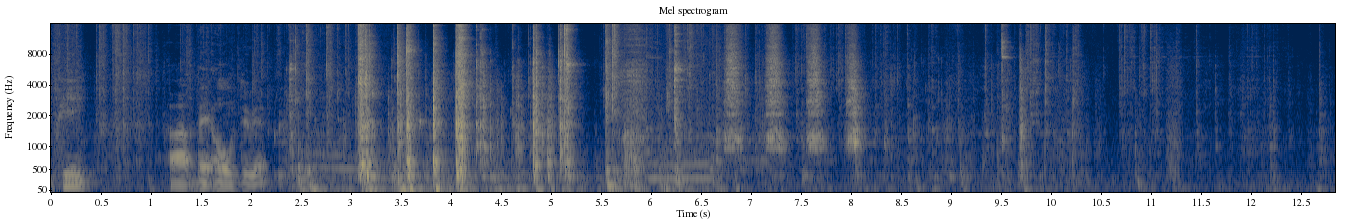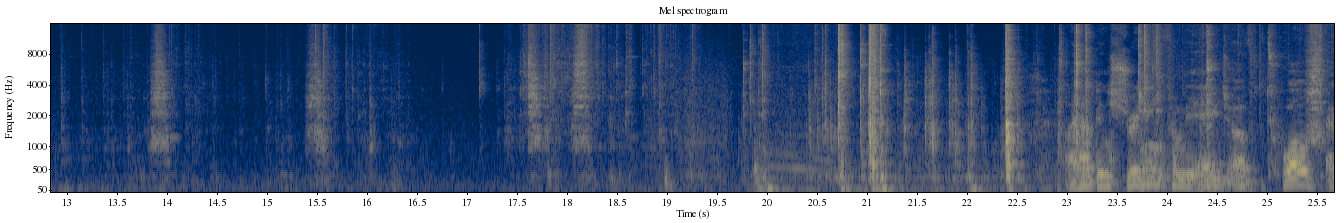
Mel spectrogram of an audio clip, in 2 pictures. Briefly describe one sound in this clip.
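Taut strings twang and rattle as they are pulled and plucked.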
